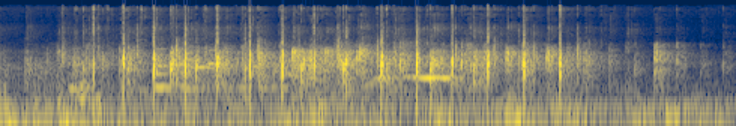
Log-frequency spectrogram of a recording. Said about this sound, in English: big round of applause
